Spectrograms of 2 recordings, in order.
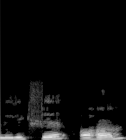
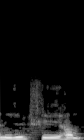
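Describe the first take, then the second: First: An extra a sound is said separately before hum. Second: It runs together as one word without extra a. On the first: The speaker calls it wrong. "এরকম বলা যাবে না আলাদা করে" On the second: The speaker calls it right. "ওখানে অ বলে কিছু নেই, এটা ভেবেই আমাদেরকে উচ্চারণ করতে হবে"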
